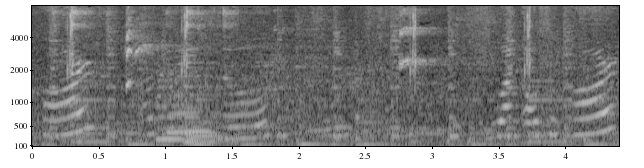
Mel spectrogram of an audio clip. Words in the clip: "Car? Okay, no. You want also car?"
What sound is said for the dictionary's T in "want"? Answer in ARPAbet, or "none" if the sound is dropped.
none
